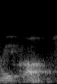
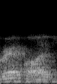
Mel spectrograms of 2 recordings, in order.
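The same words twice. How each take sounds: First: "record" as a verb, ri-KORD; second-syllable stress. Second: "record" as a noun, REK-ord; first-syllable stress. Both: Shown as a demonstration. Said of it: "You can notice the stress change".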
